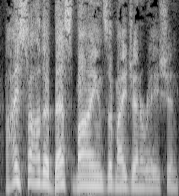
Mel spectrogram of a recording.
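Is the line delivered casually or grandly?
grandly. It is delivered grandly, as an important moment.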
